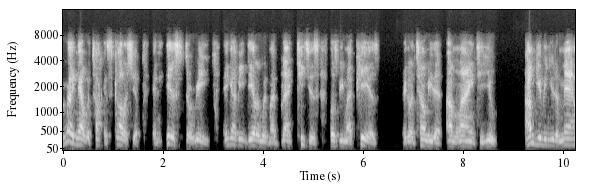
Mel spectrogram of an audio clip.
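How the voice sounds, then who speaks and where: A man's fairly high-pitched voice with lively intonation at a moderate pace, dry and close with no echo. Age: 60s. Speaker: spiritual teacher. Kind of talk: lecture. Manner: animated.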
